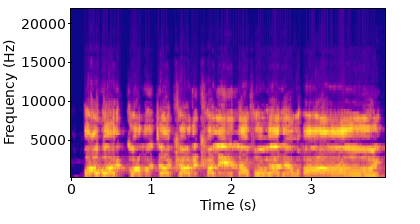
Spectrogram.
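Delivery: high, loud anguished shout.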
